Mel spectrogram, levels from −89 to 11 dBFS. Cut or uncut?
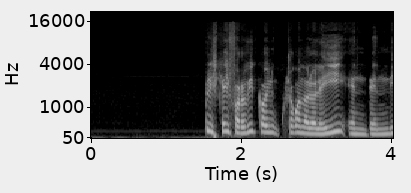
uncut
